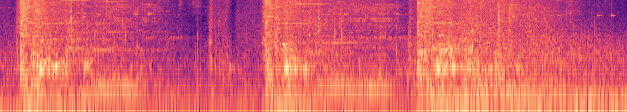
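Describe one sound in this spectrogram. Magic bursts crackle and shatter.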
